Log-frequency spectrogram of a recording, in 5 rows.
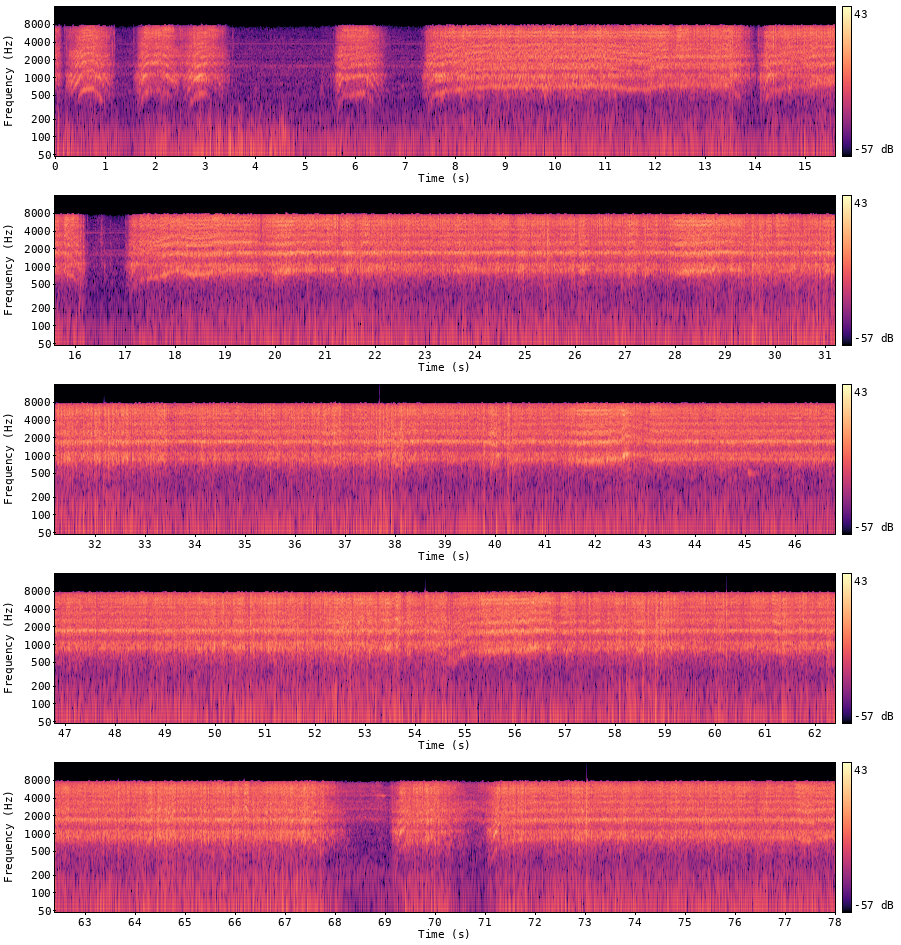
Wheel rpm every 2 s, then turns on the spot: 80, 70, 10, 40, 140, 160, 170, 150, 70, 200, 230, 230, 230, 230, 220, 230, 230, 230, 230, 230, 230, 240, 230, 240, 230, 230, 220, 190, 220, 230, 230, 230, 230, 210, 60, 90, 220, 240, 230.
none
